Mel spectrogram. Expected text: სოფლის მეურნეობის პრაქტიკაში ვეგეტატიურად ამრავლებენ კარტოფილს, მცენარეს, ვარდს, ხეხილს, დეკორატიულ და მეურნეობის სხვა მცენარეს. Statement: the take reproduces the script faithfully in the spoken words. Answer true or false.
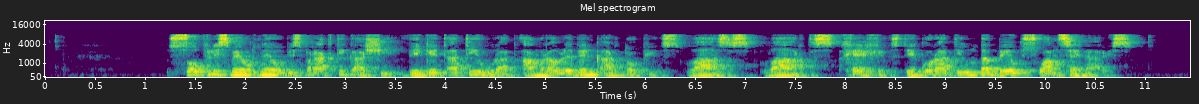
false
